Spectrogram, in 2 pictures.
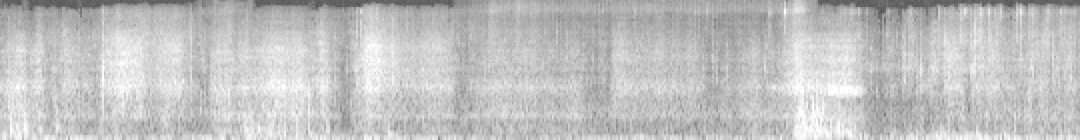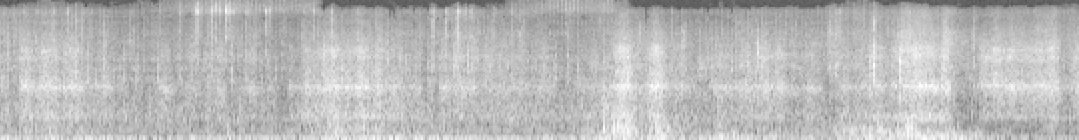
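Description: Bicycle ridden fast down a dirt singletrack: wind buffets the microphone in uneven gusts over tyre noise and the bike rattling across bumps, with one loud jolt about five seconds in.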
